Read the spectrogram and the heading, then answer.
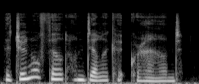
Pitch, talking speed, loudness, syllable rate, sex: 205 Hz, 180 wpm, -18 LUFS, 6.2 syllables/s, female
